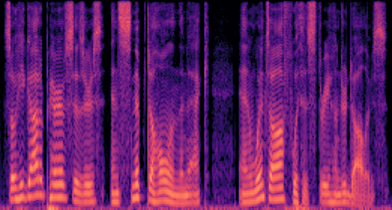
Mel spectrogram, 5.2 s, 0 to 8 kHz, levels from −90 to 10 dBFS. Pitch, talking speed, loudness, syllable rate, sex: 140 Hz, 250 wpm, -18 LUFS, 5.5 syllables/s, male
